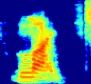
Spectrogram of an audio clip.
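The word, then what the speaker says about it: night: আই আচ্ছা দেখো এন আই জি এসটি এটা কি উচ্চারণ করব? নাইট নাইট বোঝা গেল?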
